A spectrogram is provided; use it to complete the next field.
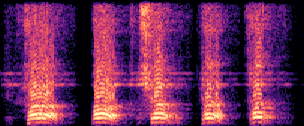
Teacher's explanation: बाहर जो प्रयत्न दिखाई पड़ता है जसे ख छ ठ थ बोलने में ज्यादा हवा निकल के आ रही महा प्राण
